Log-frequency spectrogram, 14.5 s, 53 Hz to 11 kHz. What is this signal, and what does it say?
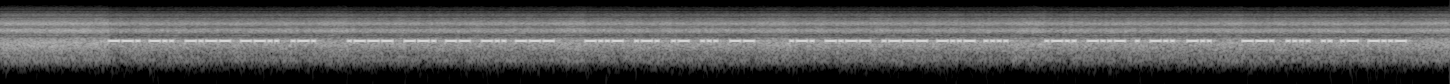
Morse code (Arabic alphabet), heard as a keyed tone, hand-sent with a paddle, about 36 wpm, 820 Hz, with radio static and room echo. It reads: غدظذر جغمدخ صراسم رظجصح لصءدد غحياص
